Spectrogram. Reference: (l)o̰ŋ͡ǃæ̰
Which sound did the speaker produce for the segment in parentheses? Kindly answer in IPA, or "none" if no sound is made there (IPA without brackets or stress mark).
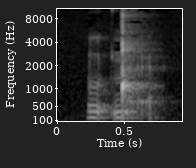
l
